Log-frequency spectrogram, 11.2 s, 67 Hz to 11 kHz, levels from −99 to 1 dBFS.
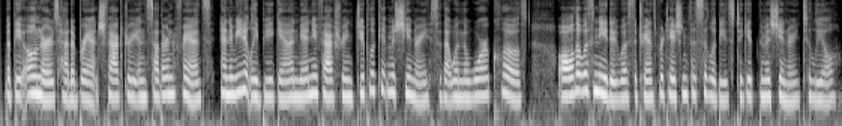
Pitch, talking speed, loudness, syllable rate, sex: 220 Hz, 190 wpm, -17 LUFS, 6.5 syllables/s, female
